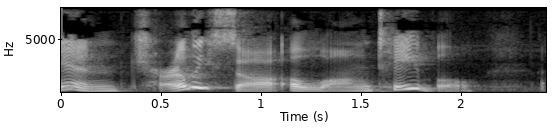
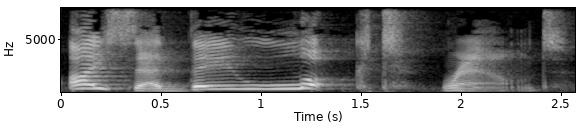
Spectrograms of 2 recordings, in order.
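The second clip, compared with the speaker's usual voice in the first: indignant showman; 10 semitones higher, much slower than usual. Acted. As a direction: brush it off grandly. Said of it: "said Mister Wonka".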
